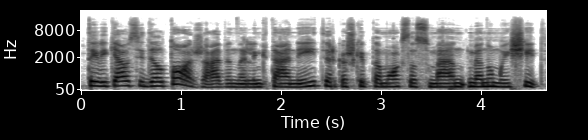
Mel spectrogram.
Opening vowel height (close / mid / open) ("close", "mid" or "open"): open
